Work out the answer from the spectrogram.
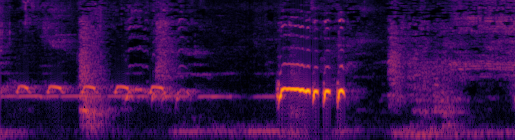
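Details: Local zebra dove singing persistently, meant as a training master: a soft run of repeated coos, then one loud phrase of quick stuttering throaty notes. Background rumble and a few knocks are present.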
